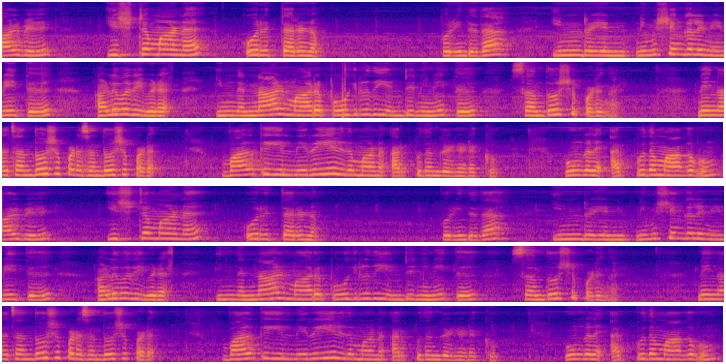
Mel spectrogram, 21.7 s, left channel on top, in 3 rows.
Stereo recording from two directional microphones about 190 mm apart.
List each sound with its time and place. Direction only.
0.0 s speech: 10° left (ahead or behind)
4.4 s a woman's voice: 10° left (ahead or behind)
10.7 s a woman's voice: 15° left (ahead or behind)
